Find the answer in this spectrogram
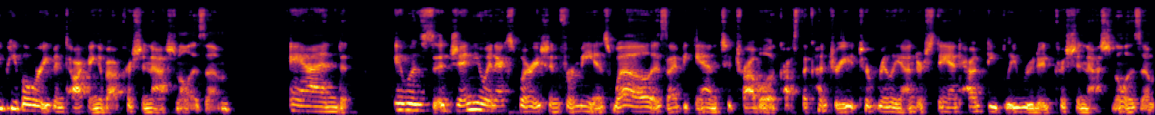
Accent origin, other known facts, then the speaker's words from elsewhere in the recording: Minneapolis, Minnesota, United States; also born or lived in Orange County, California; I moved back to my hometown of Minneapolis in 2017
